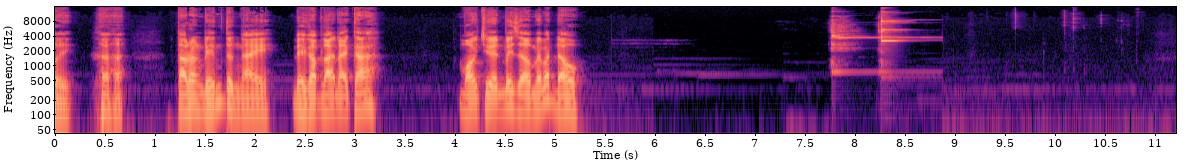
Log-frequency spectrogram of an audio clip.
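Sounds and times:
speech: 0.0 - 3.3, 4.0 - 5.3
doorbell of a house pressed from outside: 7.7 - 8.9.

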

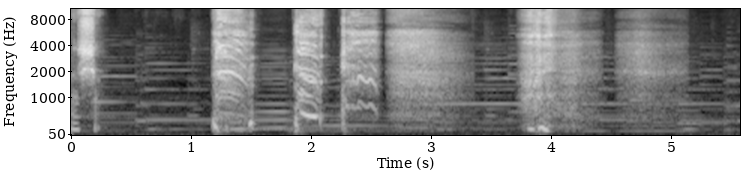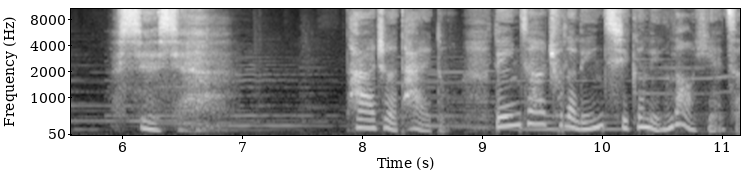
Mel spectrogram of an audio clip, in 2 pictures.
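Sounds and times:
speech: 0.0 - 0.3, 6.1 - 6.9, 7.9 - 11.1
weary elderly woman coughing in a sickbed: 1.2 - 2.6
elderly woman's breathy exhalations: 2.4 - 5.2.

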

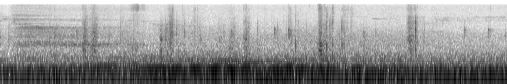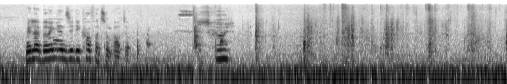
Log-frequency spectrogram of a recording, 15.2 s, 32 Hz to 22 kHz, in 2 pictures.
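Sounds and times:
steady low hum: 0.0 - 15.2
man's soft scuffing footsteps stepping backward: 2.4 - 5.4, 11.3 - 15.2
speech: 8.0 - 10.1, 10.8 - 11.2.

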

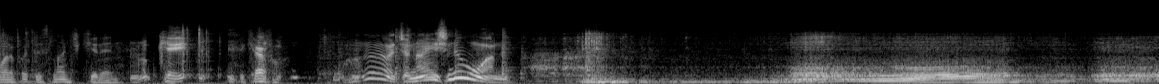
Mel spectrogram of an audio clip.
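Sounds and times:
speech: 0.0 - 6.1
car engine starting: 5.3 - 11.5.

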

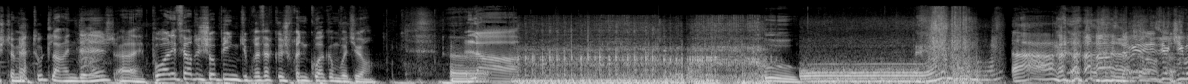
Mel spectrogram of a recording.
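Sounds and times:
speech: 0.1 - 5.8, 7.6 - 8.4, 10.1 - 11.8
moped engine revving: 5.0 - 9.9
laughter: 9.2 - 11.8.

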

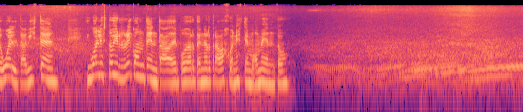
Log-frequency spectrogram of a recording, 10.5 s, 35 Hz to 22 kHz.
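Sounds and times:
speech: 0.0 - 5.8
road noise: 0.0 - 10.4
motorcycle passing along a street: 6.0 - 10.4.

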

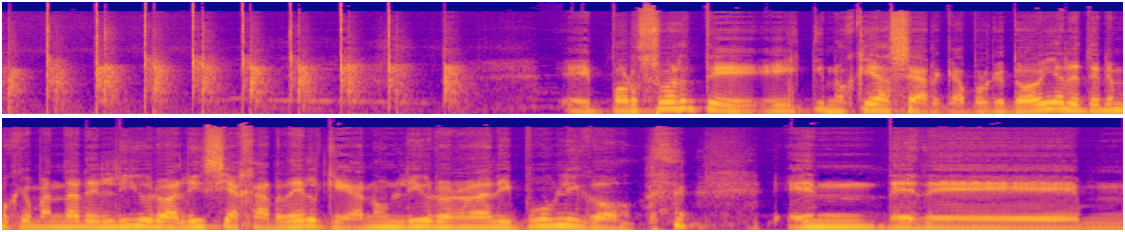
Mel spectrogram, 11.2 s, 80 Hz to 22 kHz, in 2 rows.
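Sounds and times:
hands clapping: 0.0 - 2.4
speech: 2.8 - 11.2.

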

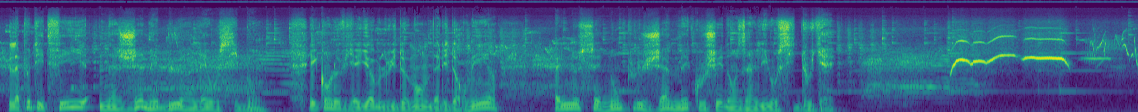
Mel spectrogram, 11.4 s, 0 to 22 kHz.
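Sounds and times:
faint chirpy sounds: 0.0 - 11.3
speech: 0.1 - 8.8
shrill whistle blast at dawn from a goatherd: 9.5 - 11.3.

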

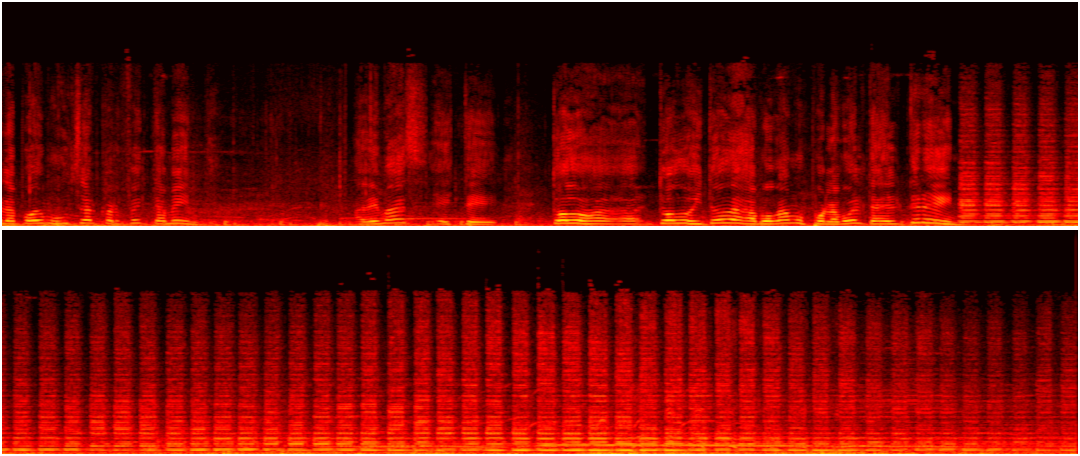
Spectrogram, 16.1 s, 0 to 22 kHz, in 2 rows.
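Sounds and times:
speech: 0.0 - 1.8, 2.7 - 9.0
continuous road noise: 0.0 - 16.1
truck horn honking at an outdoor assembly: 7.1 - 16.1.

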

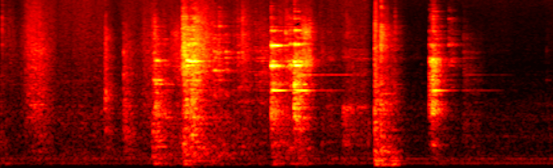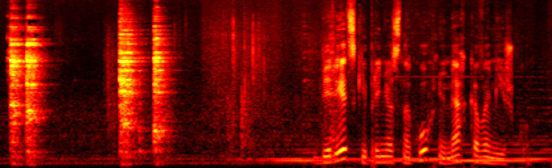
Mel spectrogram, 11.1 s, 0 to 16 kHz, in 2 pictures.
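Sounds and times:
dishes and cutlery clinking and rattling: 1.5 - 3.7, 4.3 - 4.9, 5.5 - 7.4
speech: 8.7 - 10.9.

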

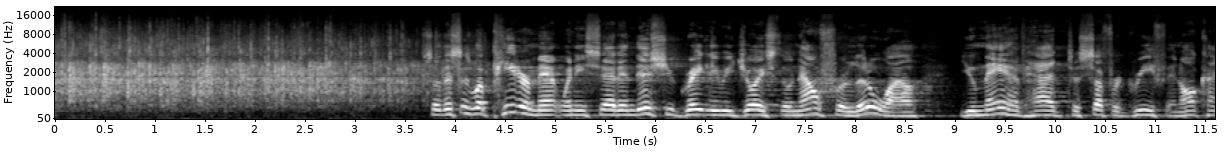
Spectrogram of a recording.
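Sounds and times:
large church audience applause: 0.0 - 3.7
speech: 3.7 - 11.5.

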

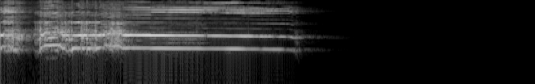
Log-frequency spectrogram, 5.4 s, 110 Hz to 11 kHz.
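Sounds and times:
rooster crowing: 0.0 - 3.4.

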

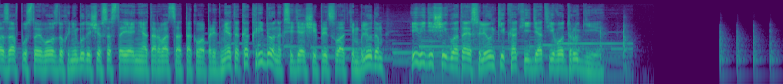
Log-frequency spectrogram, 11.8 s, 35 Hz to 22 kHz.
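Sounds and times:
speech: 0.0 - 9.2
knocking at a door: 9.3 - 9.6, 10.8 - 11.7.

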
